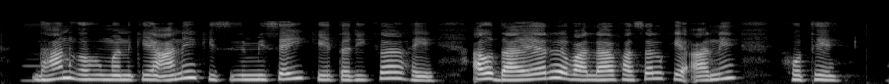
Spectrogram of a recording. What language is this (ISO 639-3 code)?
hne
